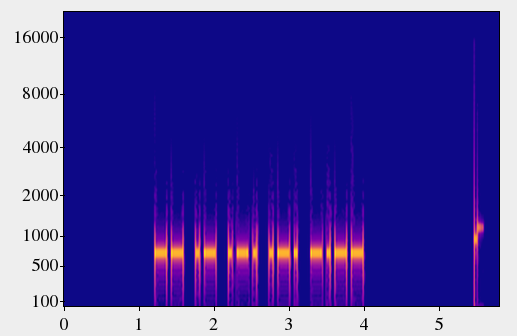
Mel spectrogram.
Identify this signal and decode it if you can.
Morse code, heard as a keyed tone, about 21 wpm, 700 Hz. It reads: MARRY
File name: 5 Letter Words - First 3 Letters Given - 22wpm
